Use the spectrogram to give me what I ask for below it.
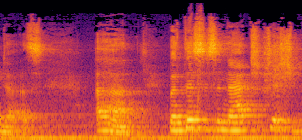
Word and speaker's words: Natchitoches: But this is a Natchitoches bowl, or Nushtush is the way the Caddo pronounce it.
